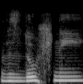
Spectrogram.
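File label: "vzdušný", Slovak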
